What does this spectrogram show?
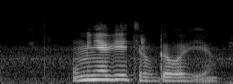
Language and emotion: Russian, neutral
